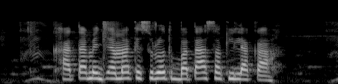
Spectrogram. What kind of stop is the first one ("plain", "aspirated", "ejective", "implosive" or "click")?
aspirated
